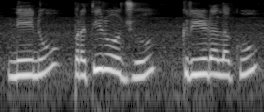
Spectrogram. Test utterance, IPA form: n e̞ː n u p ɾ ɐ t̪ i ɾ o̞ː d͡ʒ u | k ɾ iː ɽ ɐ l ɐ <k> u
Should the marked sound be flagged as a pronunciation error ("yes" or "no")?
no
